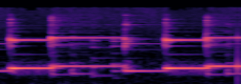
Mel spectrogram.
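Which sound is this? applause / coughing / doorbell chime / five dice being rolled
doorbell chime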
